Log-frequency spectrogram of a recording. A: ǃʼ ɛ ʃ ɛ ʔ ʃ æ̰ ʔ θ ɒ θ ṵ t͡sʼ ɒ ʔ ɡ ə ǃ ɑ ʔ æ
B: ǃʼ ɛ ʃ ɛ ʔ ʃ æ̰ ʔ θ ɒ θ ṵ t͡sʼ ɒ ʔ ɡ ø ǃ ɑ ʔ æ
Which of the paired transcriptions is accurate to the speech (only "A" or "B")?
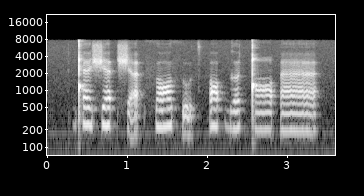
A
